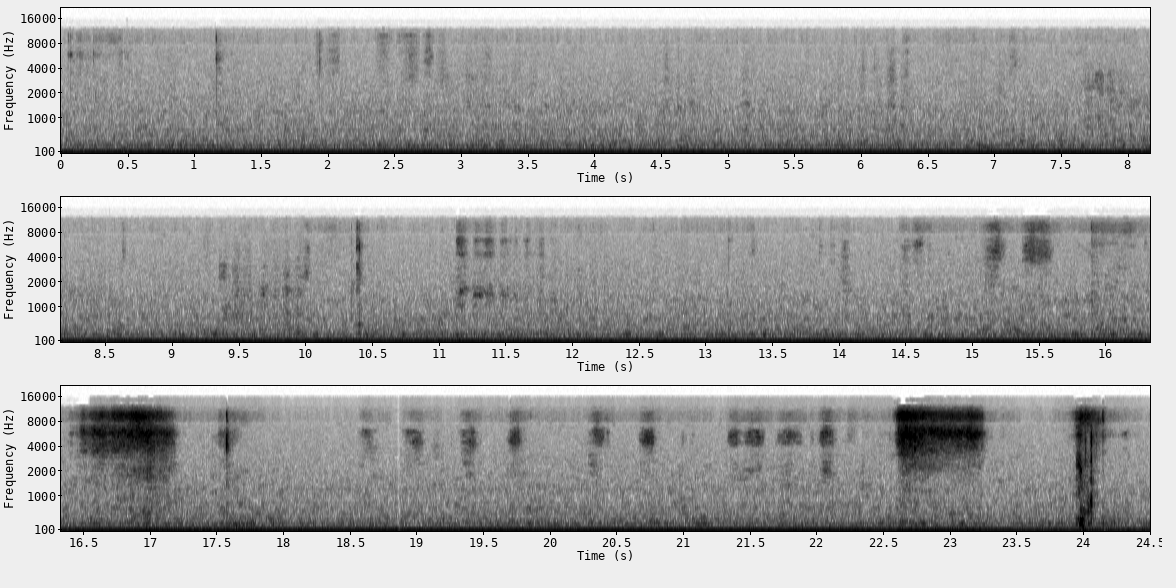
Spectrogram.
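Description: A marker tip squeaks and scratches softly on paper.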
